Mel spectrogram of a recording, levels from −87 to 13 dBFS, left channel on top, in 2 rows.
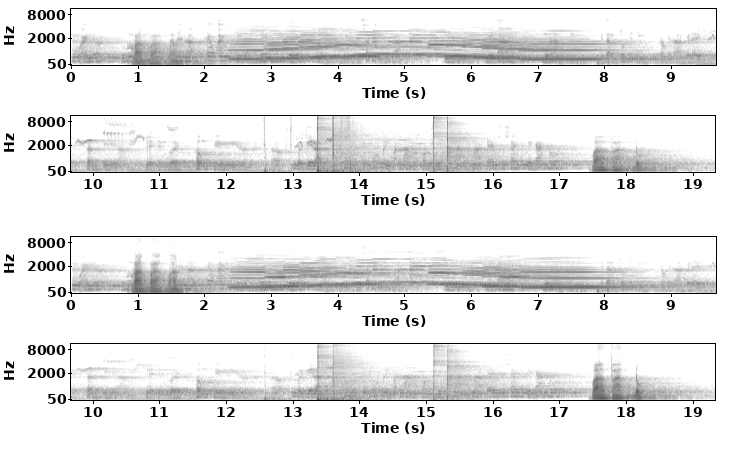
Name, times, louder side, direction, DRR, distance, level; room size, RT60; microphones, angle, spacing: voice 1, 0.0-1.0 1.5-5.0 5.6-6.7 7.0-7.6 7.9-9.5 9.9-17.0 18.1-18.2, left 1 dB, 40° left, 5 dB, 1.0 m, -48 dB
voice 2, 0.9-1.6 17.5-18.2, right 6 dB, 80° right, 16 dB, 0.3 m, -33 dB
Wind instrument woodwind instrument, 2.3-8.1, equal, 5° left, 1.4 m, -37 dB
Bird vocalization bird call bird song, 9.4-15.4, left 7 dB, 70° left, 0.4 m, -47 dB
13.5 x 8.6 x 5.2 m, 2.8 s
head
